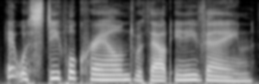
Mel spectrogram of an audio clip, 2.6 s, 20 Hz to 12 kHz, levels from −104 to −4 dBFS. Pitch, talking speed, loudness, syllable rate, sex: 200 Hz, 160 wpm, -20 LUFS, 4.5 syllables/s, female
